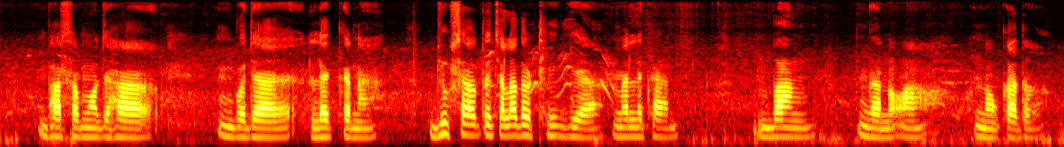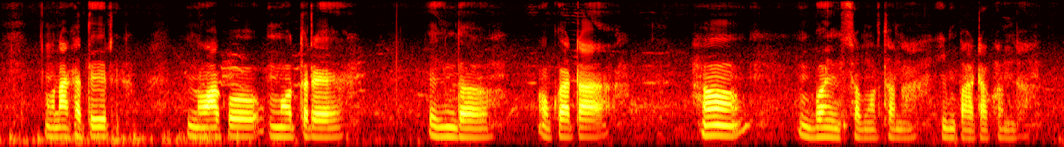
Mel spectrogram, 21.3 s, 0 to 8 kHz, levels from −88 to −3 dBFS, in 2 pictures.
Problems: background sounds at intervals, continuous background conversations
